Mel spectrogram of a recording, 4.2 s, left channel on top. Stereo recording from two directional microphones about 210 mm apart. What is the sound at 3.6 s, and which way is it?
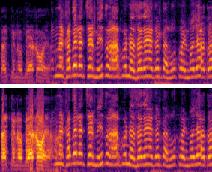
Speech, 20° right (ahead or behind).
